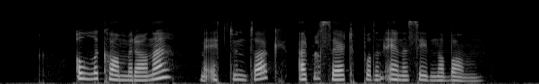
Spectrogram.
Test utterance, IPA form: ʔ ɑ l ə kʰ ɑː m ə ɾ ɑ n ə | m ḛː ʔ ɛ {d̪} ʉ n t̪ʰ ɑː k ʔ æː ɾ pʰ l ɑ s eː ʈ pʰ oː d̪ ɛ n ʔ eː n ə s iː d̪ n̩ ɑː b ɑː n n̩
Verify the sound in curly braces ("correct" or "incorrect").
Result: incorrect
